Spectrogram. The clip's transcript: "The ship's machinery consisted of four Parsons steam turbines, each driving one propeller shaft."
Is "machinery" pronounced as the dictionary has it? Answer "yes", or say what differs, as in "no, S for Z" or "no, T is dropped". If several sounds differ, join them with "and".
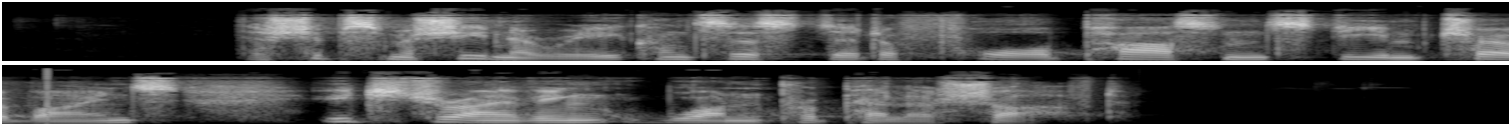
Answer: yes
